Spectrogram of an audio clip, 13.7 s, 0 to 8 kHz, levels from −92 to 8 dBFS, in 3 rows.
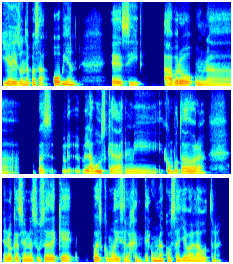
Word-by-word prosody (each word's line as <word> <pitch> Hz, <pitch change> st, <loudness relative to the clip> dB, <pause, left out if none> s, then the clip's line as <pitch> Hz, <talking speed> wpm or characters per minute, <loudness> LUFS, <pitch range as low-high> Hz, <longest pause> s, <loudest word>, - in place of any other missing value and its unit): y 155 Hz, +3 st, +2 dB
ahí 155 Hz, -1 st, +5 dB
es 155 Hz, -, +1 dB
donde 165 Hz, +2 st, +2 dB
pasa, 195 Hz, +2 st, -1 dB
o 205 Hz, +2 st, +8 dB
bien, 205 Hz, -1 st, +1 dB, 0.6 s
eh, 150 Hz, +1 st, +3 dB
si 160 Hz, +2 st, -1 dB, 0.5 s
abro 170 Hz, +1 st, +5 dB
una, 80 Hz, -, -4 dB, 0.3 s
pues, -, -, -4 dB, 0.2 s
l -, -, -9 dB, 0.2 s
la 145 Hz, +2 st, +2 dB
búsqueda 170 Hz, 0 st, +2 dB
en 145 Hz, 0 st, -4 dB
mi 90 Hz, -, -6 dB, 0.2 s
computadora, 150 Hz, +5 st, 0 dB, 0.5 s
en 150 Hz, -, -1 dB
ocasiones 160 Hz, +2 st, 0 dB
sucede 160 Hz, 0 st, +1 dB
que, 170 Hz, 0 st, -1 dB, 0.4 s
pues, 155 Hz, -1 st, +2 dB
como 155 Hz, -1 st, -3 dB
dice 150 Hz, +2 st, -1 dB
la -, -, -3 dB
gente, 170 Hz, -1 st, -4 dB
una 175 Hz, +1 st, +2 dB
cosa 170 Hz, 0 st, -2 dB
lleva 160 Hz, -1 st, 0 dB
a -, -, -1 dB
la 160 Hz, -1 st, 0 dB
otra. 150 Hz, 0 st, -8 dB
160 Hz, 145 wpm, -23 LUFS, 150-170 Hz, 0.6 s, o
